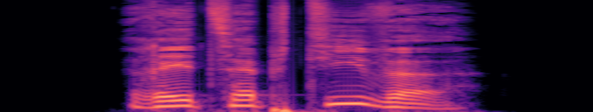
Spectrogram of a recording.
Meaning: inflection of rezeptiv: 1. strong/mixed nominative/accusative feminine singular 2. strong nominative/accusative plural 3. weak nominative all-gender singular
- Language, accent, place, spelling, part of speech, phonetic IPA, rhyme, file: German, Germany, Berlin, rezeptive, adjective, [ʁet͡sɛpˈtiːvə], -iːvə, De-rezeptive.ogg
